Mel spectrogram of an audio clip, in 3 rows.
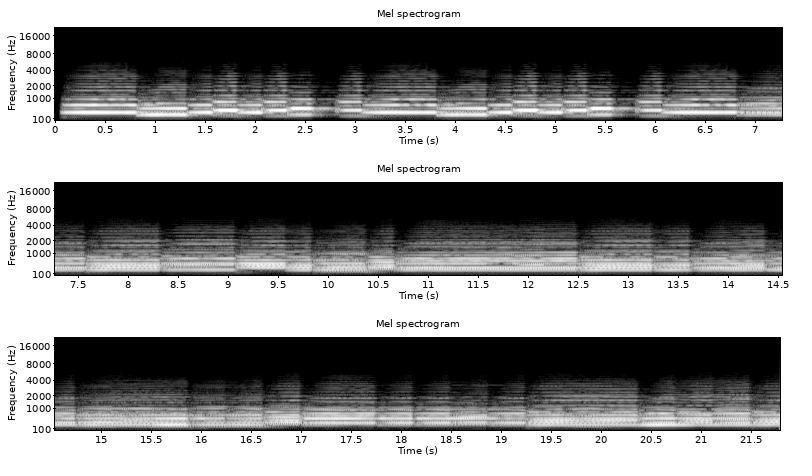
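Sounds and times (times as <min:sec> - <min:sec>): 
equestrian hunting horn fanfare: 0:00.1 - 0:21.7.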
